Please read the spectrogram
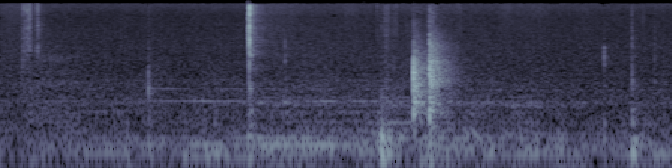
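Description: Quiet clicks and taps of a rubber stamp being inked and pressed onto paper. The loudest is a double tap about three and a half seconds in.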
